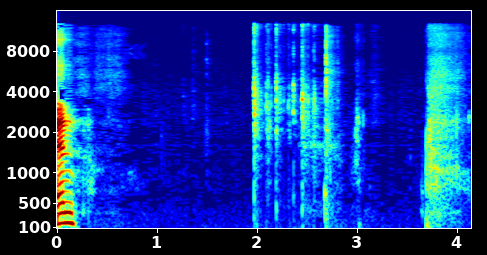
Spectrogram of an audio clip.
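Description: Computer keyboard typing: a short quick run of key clicks, entering a stock ticker symbol to call up a chart.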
